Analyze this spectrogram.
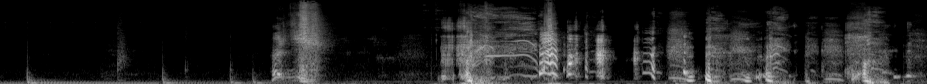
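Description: A sharp sneeze bursts out after a low hum at the end of a song recording, followed by a string of breathy, laughing exhalations and snorts.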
